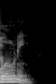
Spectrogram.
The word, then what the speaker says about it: Cloney: And that's Stacey Clone, Klone. So if you guys are looking her up. Cloney. Yeah, Cloney. Rhymes with Tony.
